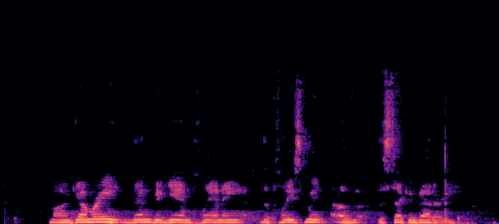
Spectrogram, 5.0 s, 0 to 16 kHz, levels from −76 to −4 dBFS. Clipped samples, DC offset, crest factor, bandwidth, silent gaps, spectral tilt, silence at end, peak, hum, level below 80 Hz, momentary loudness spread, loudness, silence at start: under 0.1%; under 0.1%; 16 dB; 10.5 kHz; none; -7 dB/octave; 0.3 s; -6 dBFS; none; -50 dBFS; 9 LU; -22 LUFS; 0.5 s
